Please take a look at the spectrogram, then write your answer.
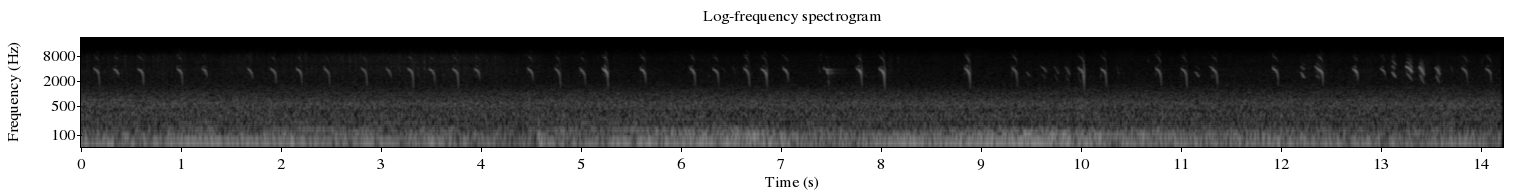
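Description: A wild bird gives flight calls in quick, sharp chirps, repeated in an irregular stream throughout, over a steady low rumble of outdoor background noise.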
